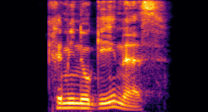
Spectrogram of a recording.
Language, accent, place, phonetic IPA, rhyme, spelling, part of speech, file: German, Germany, Berlin, [kʁiminoˈɡeːnəs], -eːnəs, kriminogenes, adjective, De-kriminogenes.ogg
- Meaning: strong/mixed nominative/accusative neuter singular of kriminogen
